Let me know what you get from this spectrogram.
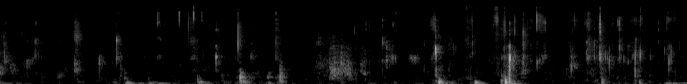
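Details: Indoor ASMR recording of a pet Bichon Frise munching butter-ring cookies: irregular crisp crunches and soft smacking chews, with the loudest bites late in the clip.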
